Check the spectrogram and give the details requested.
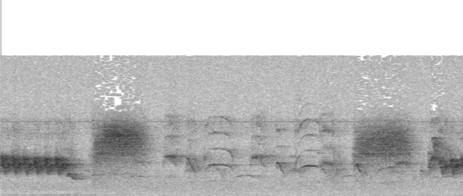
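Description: A Southern House Wren sings a fast, bubbling jumble of high trills and buzzy notes, phrases tumbling quickly one after another against a quiet background.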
